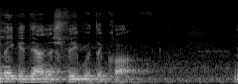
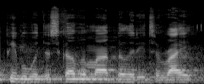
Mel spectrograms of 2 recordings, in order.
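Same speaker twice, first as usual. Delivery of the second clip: ordinary talk, nothing marked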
